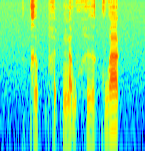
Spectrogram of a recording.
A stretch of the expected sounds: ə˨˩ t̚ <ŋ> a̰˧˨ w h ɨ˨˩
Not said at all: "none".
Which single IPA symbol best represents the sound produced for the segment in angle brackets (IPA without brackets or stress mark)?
ŋ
